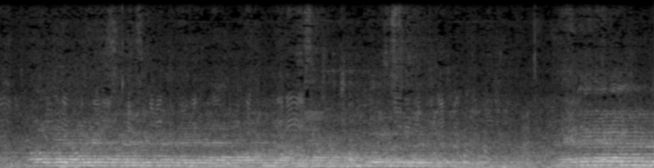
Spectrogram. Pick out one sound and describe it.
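A huge crowd sings together in unison, echoing across a vast open stadium.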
